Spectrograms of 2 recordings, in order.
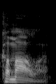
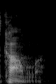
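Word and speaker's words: Kamala: First of all, um it's not Camala, it's Kamla. So maybe you ought to get the name right, pronounce the name properly.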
